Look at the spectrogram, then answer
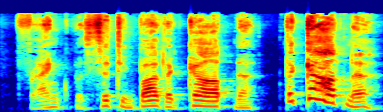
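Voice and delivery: ordinary delivery, nothing marked

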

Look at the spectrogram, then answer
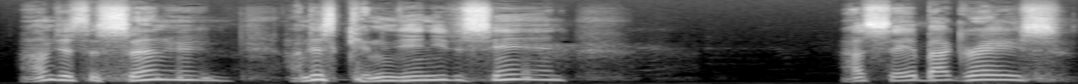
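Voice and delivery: soft, mock-pitiful churchgoer; silly excuse. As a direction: drag out a feeble excuse, softly. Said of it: "we say silly things like".

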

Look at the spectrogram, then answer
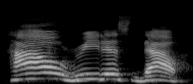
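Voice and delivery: How readest thou spaced out slowly; slow searching challenge; slow pointed question. Retold or imitated. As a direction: lay each word down deliberately. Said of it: "looks at us and says".

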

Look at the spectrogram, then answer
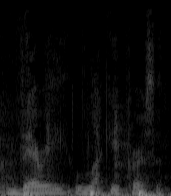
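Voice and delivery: ordinary talk, nothing marked

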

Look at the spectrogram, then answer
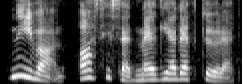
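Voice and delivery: defiant retort. A narrator's reading. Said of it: "pattant fel Kópé is".

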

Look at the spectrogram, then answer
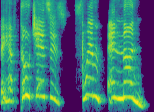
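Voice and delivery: very high, drawn-out squeaky character voice; high-pitched cartoon sidekick impression; Poir. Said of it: "I do enjoy what Poir says".

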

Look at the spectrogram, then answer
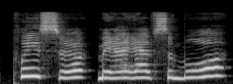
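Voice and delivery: put-on high pleading child voice; Oliver Twist. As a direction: beg like a small orphan. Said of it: "little Oliver Twist".

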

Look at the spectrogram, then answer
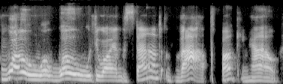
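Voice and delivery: loud, stunned whoa, drawn out slowly; mock an amazed double take at the words; retelling her own gobsmacked reaction, loud. Retold stunned reaction to letter.

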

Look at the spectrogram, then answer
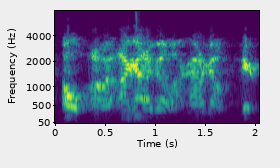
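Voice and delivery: ordinary talk

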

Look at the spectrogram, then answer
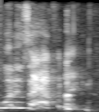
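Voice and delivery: high, soft, baffled voice; comic squeak of confusion; mock bewilderment. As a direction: imitate a stunned actor in a small high voice. Voicing the bewildered hugged actor.

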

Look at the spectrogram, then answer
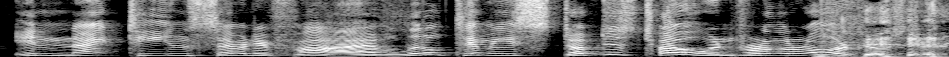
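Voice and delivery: put-on booming, high old newsreel narrator; old radio announcer. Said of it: "I like your newsreel voice".

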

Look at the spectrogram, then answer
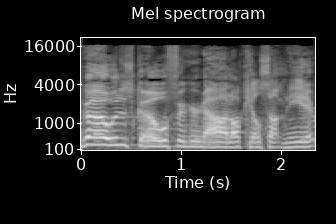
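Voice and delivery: lightly voiced bloke who'll just wing it; careless guy. Men shrugging off packing lunch.

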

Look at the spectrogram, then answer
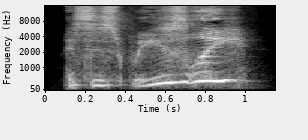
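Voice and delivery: high, tentative croaked question; mild croak. A narrator's reading. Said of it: "Harry croaked".

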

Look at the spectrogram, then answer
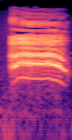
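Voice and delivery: high, loud re-enacted scream; retold scream. Friend re-enacts her shock at the restaurant, high scream. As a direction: scream out in mock horror, high and sudden. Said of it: "Jag bara skriker rakt ut".

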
